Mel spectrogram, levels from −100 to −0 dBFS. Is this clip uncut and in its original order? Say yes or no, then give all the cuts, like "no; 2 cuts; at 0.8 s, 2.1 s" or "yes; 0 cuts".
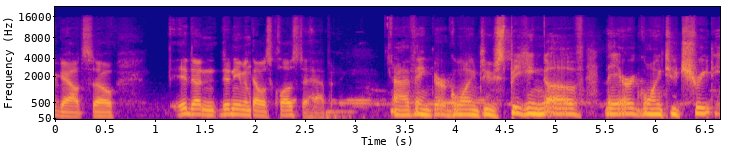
no; 3 cuts; at 2.0 s, 3.8 s, 5.4 s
